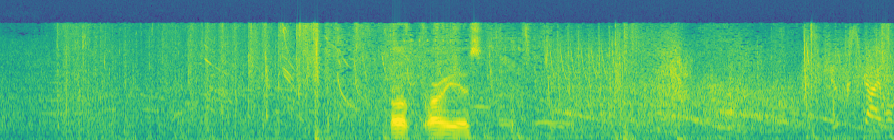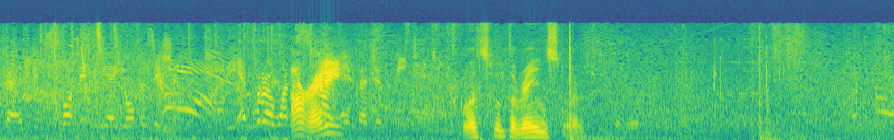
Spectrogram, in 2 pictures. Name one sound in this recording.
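Blaster rifles fire sharp laser shots in bursts.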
